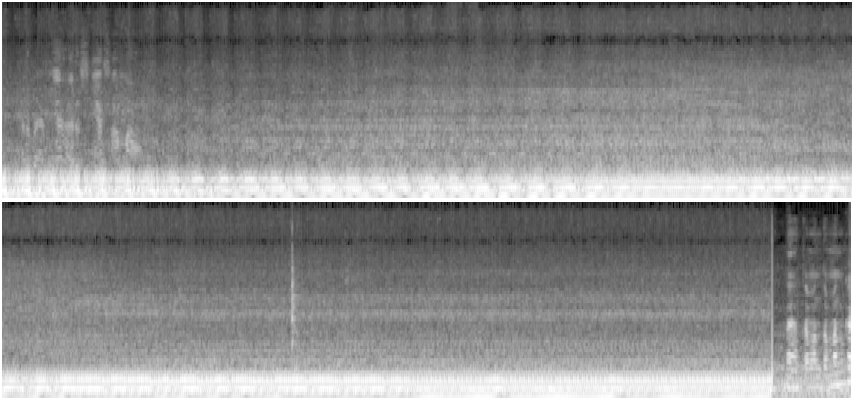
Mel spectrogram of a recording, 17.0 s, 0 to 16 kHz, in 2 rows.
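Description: A Yamaha R6 sport motorcycle engine with a quickshifter fitted runs loud and close in a steady, throaty drone, holding nearly constant revs with slight swells before cutting off abruptly near the end.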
